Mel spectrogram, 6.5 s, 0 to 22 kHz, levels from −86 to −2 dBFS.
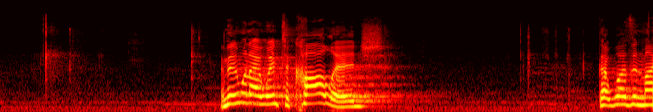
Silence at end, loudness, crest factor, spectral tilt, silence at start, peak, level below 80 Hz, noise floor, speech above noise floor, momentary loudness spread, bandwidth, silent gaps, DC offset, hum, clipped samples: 0 s; -24 LUFS; 20 dB; -6 dB/octave; 2.2 s; -8 dBFS; -64 dBFS; -60 dBFS; 36 dB; 13 LU; 12 kHz; none; under 0.1%; none; under 0.1%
